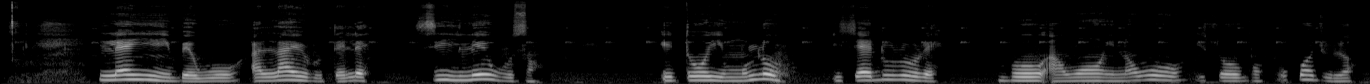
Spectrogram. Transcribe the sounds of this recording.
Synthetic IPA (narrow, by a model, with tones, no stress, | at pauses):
lɛ˦j̃ĩ˦i˨bɛ˨wo˨˦a˧la˦i˦˨ɾo˨tɛ˨˦lɛ˦˨ | si˨˦i˧le˦i˦˨wo˨sã˨ | e˨to˧i˨mũ˨˦lo˦˨ | i˨ʃɛ˦du˦ɾo˦˨ɾɛ˨ | bo˧a̰˨w̃ɔ̃˧i˨nã˨˦wo˦˨i˨˧sɔ˧o˧ɡũ˧o˦k͡pɔ˦˨d͡ʒu˨lɔ˧˦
